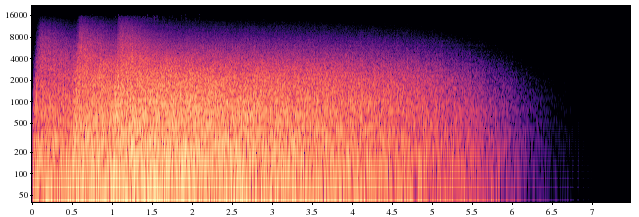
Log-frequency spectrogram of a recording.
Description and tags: Tri-Thunder Pile-Up 3 (50% Reverb)
An epic pile-up of three thunderclaps with a fair amount of reverb. Of course, they're not actually thunderclaps, but they do sound similar.
reverb, thunder, thunderclap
